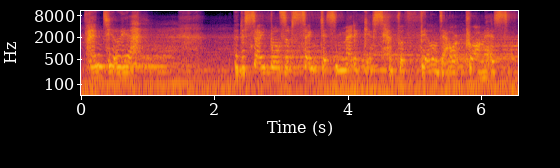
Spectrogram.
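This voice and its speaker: Bossy fervent anime cult lady, echoey voice, grand n demanding, loud music. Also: high voice, unhurried. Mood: demanding, urgent. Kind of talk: anime game voice acting.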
